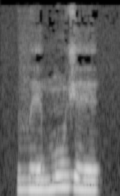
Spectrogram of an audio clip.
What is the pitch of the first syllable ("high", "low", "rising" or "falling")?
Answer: low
